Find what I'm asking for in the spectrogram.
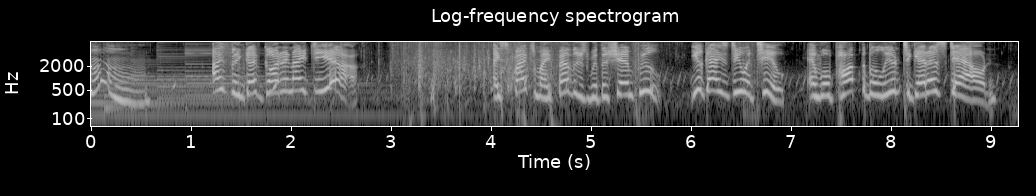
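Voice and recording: At a moderate pace, a cartoonish character voice with an extremely high pitch speaks between long, frequent pauses while faint music plays in the background.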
